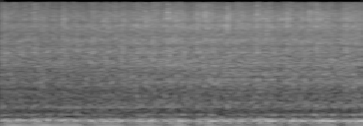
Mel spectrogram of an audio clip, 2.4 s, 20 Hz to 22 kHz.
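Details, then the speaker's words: 1965 Ford 200 inline-six converted from carburetor to FiTech fuel injection, newly rewired, shortly after start-up: low, even idle with steady exhaust note, no misses, stumbles or hunting, smoother than with the carburetor; normal idle. "itself idles it idles a lot a lot better than it did with the carburetor before think like it's a little bit smoother"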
